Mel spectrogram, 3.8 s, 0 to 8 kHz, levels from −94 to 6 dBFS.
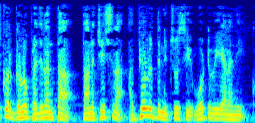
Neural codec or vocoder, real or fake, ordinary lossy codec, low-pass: none; real; none; 7.2 kHz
